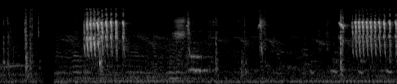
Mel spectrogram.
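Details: Murai air mancur in lively, persistent song: two bursts of fast, buzzy, rattling high notes about half a second each, separated by scattered sharp chirps and ticks, over a faint low hum.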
